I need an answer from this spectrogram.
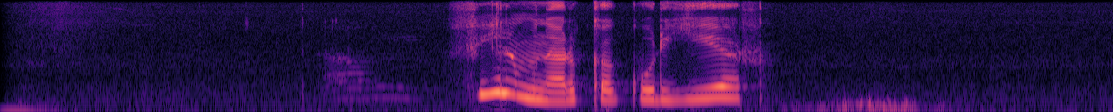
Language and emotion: Russian, sad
